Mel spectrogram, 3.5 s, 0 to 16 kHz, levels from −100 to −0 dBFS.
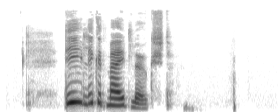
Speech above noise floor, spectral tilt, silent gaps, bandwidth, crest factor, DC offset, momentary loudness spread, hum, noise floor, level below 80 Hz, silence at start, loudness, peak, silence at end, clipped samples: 64 dB; -5.5 dB/octave; none; 10.5 kHz; 18 dB; under 0.1%; 20 LU; none; -88 dBFS; -82 dBFS; 0.85 s; -24 LUFS; -8 dBFS; 1.45 s; under 0.1%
